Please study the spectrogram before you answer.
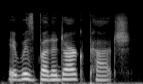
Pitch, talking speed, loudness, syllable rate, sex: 220 Hz, 250 wpm, -17 LUFS, 5.0 syllables/s, female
